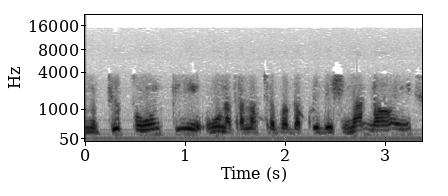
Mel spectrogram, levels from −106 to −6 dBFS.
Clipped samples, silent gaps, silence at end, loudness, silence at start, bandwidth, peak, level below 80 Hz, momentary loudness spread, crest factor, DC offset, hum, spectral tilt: under 0.1%; none; 0 s; -17 LUFS; 0 s; 4 kHz; -4 dBFS; -46 dBFS; 3 LU; 12 dB; under 0.1%; none; -7.5 dB/octave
